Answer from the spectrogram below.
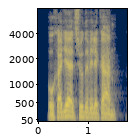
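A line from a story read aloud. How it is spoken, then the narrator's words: Shout. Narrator (Russian): крикнул Магориан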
